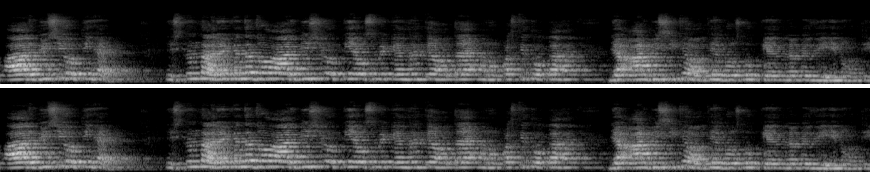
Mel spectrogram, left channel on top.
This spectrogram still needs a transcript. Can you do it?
आरबीसी होती है स्तनधारी के अंदर जो आरबीसी होती है उसमें केंद्र क्या होता है, अनुपस्थित होता है। या आरबीसी क्या होती है दोस्तों, केंद्रक विहीन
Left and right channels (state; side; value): identical; both; correlation 1.00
